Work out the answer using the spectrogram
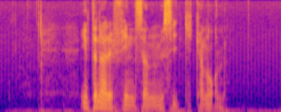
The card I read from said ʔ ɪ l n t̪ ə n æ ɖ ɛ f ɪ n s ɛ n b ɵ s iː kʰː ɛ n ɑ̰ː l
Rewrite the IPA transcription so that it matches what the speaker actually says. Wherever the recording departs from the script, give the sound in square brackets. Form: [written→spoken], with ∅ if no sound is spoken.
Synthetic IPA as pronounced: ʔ ɪ [l→∅] n t̪ ə n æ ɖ ɛ f ɪ n s ɛ n [b→m] ɵ s iː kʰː [ɛ→a] n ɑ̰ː l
